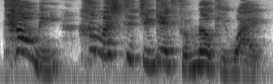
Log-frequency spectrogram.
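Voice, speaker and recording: Woman playing a high, scolding storybook mother. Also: wildly swooping pitch, normal speed. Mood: eager. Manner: indignant, shrill exclamations. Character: excitable, scolding, exasperated mother from a fairy tale.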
